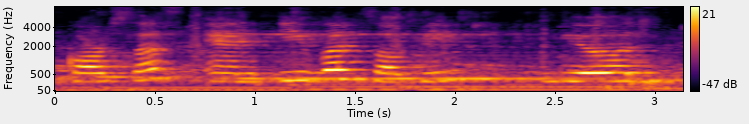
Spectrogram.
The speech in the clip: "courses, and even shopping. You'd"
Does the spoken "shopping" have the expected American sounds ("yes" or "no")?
no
